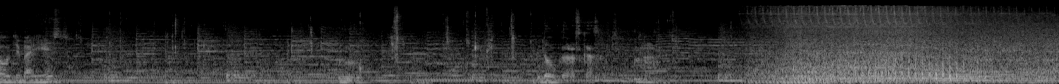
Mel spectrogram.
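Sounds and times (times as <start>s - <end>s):
speech: 0.1s - 1.5s, 2.2s - 4.0s, 5.4s - 9.6s
helicopter rotor roar in flight: 7.4s - 10.5s.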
